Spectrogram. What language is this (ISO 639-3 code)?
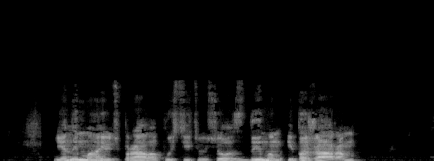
bel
